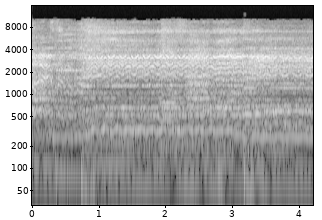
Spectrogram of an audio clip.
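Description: Music: a singer holds one long note with vibrato over a choir and sustained low accompaniment, in a classical-style ballad arrangement.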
